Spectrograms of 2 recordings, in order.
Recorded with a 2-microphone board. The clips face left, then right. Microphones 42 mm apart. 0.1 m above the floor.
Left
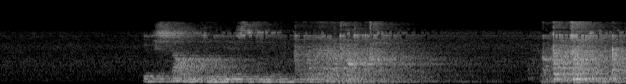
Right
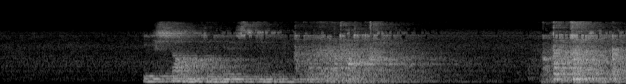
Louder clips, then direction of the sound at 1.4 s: Right 1 dB; 10° right (ahead or behind).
